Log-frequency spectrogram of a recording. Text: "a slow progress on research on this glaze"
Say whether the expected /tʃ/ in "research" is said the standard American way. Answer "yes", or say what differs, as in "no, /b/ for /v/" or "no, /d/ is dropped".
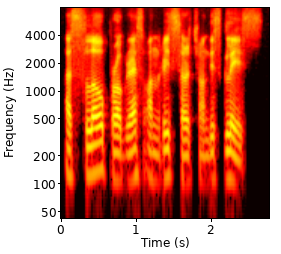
yes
